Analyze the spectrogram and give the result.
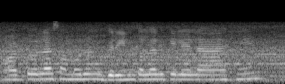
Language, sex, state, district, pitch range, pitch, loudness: Marathi, female, Maharashtra, Gondia, 225-240 Hz, 235 Hz, -15 LUFS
